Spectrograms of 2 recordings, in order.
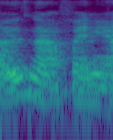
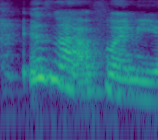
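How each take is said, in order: First: Said in the usual way. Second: Emphatic. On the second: Real, not acted.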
